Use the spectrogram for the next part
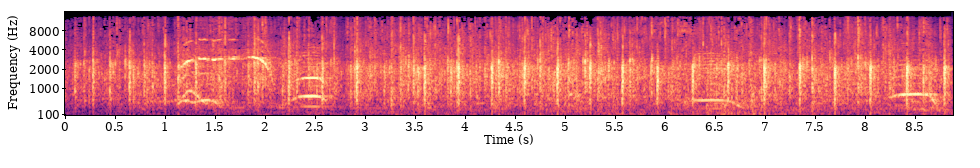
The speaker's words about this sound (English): So if you're a student and you've been with us at the Bible College, could you come and stand all along the front for me, please? Quick as you can. Brilliant. Give them a clap.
